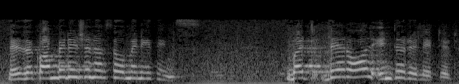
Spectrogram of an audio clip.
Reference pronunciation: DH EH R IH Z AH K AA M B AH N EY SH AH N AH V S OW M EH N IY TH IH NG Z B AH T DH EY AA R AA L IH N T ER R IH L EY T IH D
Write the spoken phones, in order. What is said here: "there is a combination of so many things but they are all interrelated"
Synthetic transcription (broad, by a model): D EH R IH Z AH K AA M B AH N EY SH AH N AH V S OW M EH N IY T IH NG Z B AH T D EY AA R AA L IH N T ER R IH L EY T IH D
